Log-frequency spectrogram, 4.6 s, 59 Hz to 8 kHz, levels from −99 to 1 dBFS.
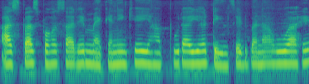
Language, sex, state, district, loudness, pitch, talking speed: Hindi, female, Bihar, Patna, -19 LUFS, 195 Hz, 165 wpm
